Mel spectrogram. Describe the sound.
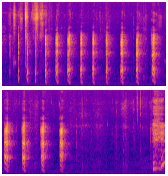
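Crunchy chewing of a cracker topped with red pepper flakes: many loud, crisp crunches in a steady, even rhythm, then a quiet stretch.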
